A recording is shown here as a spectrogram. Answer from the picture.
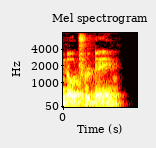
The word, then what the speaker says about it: Notre Dame: You know, I heard one of the former presidents of Notre Dame say the first part is the French pronunciation. The second part is anglicized. So he said Notre Dame.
